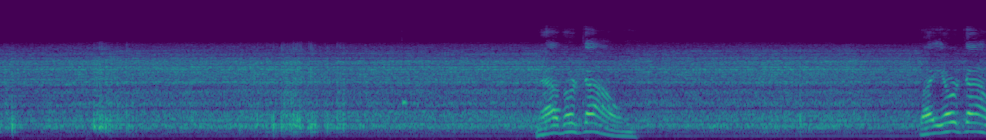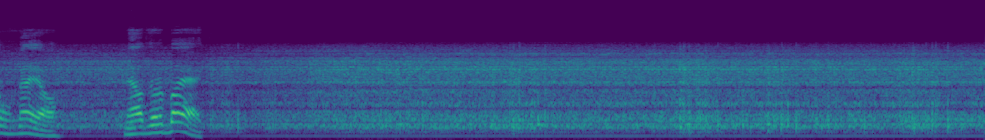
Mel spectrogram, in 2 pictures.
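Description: Static hisses steadily from a radio receiver.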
